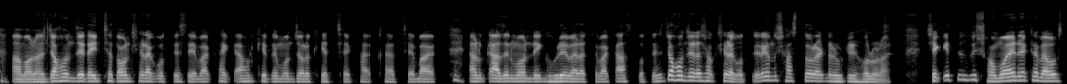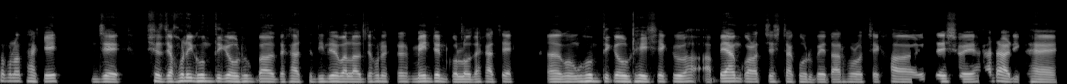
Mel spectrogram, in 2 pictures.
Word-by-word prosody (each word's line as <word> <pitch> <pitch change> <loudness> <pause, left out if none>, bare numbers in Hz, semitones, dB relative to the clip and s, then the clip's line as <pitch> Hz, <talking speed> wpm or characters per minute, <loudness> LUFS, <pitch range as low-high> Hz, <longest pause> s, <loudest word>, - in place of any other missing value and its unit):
আ - - +4
মানা 120 +1 +3
যখন 165 +2 +4
যেটা 155 -1 +6
ইচ্ছা 145 +2 -5
তখন 145 0 +2
সেটা 145 -2 +2
করতেছে 130 0 -6
বা 130 - +1
খাই 140 -2 -3
এখন 135 0 -4
খেতে 145 -2 -3
মন 130 - -3
চলো 130 -1 +1
খেচ্ছে 130 -2 -7
খা 130 - -7 0.2
খাচ্ছে 125 -1 -8
বা - - +3 0.5
এখন 145 0 +1
কাজের 145 0 +5
মন 140 0 +2
নেই 140 -1 +2
ঘুরে 140 +1 +4
বেড়াচ্ছে 125 -1 -1
বা - - +2
কাজ 135 +1 0
করতেছে। 135 +3 -7
যখন 210 -1 +5
যেটা 175 -1 +4
শখ 165 - -2
সেটা - - +4
করতেছে। 110 - -6
এটা 185 - +3
কিন্তু 190 -1 -5
স্বাস্থ্যকর 165 0 -1
একটা 145 -1 -3
রুটিন 135 0 -1
হলো 120 -2 +1
না। 100 - -7 0.4
সেক্ষেত্রে 205 +2 0
যদি 220 +1 -4
সময়ের 160 +6 +5
একটা 185 0 -2
ব্যবস্থাপনা 155 0 +1
থাকে, 140 0 +3 0.5
যে 135 -1 +5 0.4
সে 155 - +1
যখনই 155 +4 +4
ঘুম 150 - +4
থেকে 145 0 +2
উঠুক 135 +1 -1
বা 135 - +3
দেখা 125 +1 -3
যাচ্ছে 125 +1 -9
দিনের 135 +1 +2
বেলা 130 -1 +3
যখন 135 +1 -3
একটা 130 +1 -6 0.2
মেইনটেইন 140 0 +4
করলো। 120 0 +2
দেখা 130 +1 -3
যাচ্ছে 125 +2 -2 0.4
আ - - +3
ঘু 130 - +1
ঘুম 150 0 +4
থেকে 145 0 +1
উঠেই 135 0 +2
সে 145 - -4
একটু 135 +2 -2 0.3
আ - - -2
ব্যায়াম 145 0 +6
করার 130 -1 0
চেষ্টা 130 +1 -3
করবে। 120 -1 -2
তারপর 120 +2 -3
হচ্ছে 120 +1 -6
খাই 120 -4 -1
ফ্রেশ 135 -1 +2
হয়ে 120 0 +3
হাঁটাহাঁটি, 140 -5 +1
হ্যাঁ। 115 -2 +3
135 Hz, 230 wpm, -25 LUFS, 125-145 Hz, 0.5 s, যেটা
